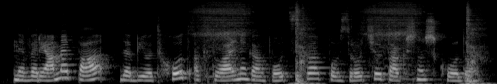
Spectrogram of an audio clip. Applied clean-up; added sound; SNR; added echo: none; Breathing; 11 dB; none.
